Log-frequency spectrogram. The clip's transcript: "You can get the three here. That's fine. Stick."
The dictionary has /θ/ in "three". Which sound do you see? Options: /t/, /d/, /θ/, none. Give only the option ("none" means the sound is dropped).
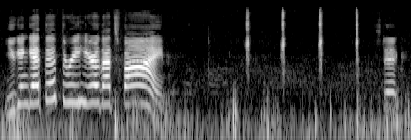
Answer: /θ/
